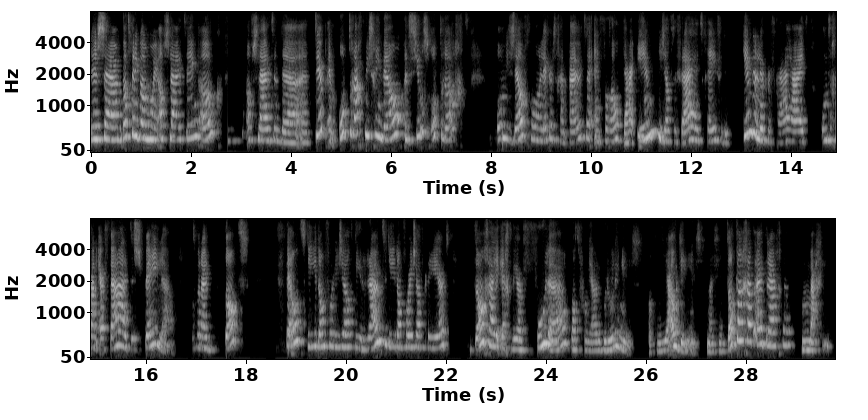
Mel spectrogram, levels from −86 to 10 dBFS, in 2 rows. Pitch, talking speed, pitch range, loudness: 275 Hz, 170 wpm, 235-335 Hz, -24 LUFS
